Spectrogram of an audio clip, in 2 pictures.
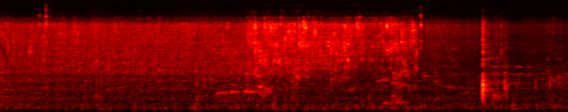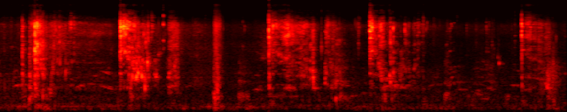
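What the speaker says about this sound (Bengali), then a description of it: "মাংসটা আবার কষানো হয়ে গেছে, জল দিয়ে দেবো।" Water pours into a pot of browned chicken curry, a steady broadband rush for the first several seconds, followed by intermittent splashes, clinks and bubbling bursts close by, with no talking.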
